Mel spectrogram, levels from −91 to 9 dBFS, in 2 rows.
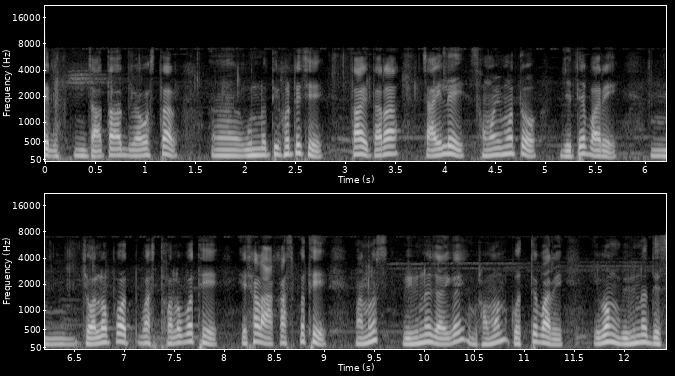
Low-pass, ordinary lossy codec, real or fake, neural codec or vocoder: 7.2 kHz; none; real; none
